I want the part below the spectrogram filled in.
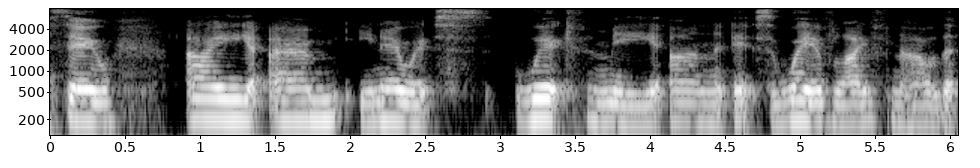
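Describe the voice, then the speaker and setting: Her intonation monotone and flat, a woman speaks with a Welsh accent. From Wales. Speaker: spiritual medium. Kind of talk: casual talk to camera. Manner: informal, hesitant with many fillers.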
